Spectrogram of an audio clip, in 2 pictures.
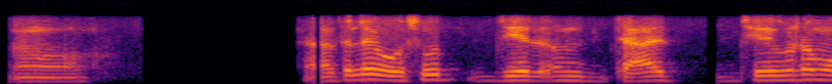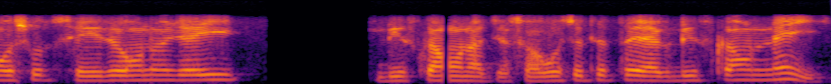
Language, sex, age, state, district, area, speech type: Bengali, male, 45-60, West Bengal, Dakshin Dinajpur, rural, conversation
